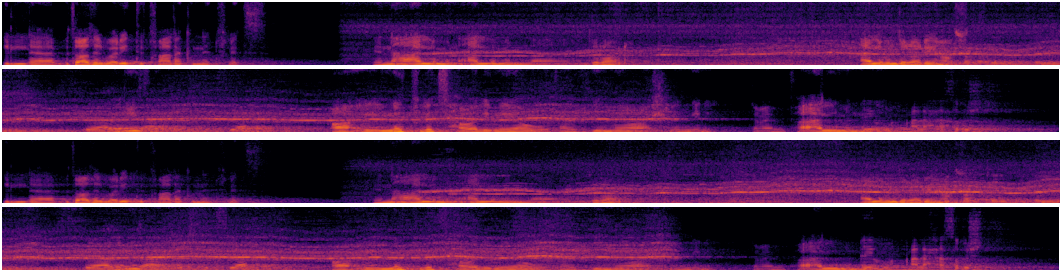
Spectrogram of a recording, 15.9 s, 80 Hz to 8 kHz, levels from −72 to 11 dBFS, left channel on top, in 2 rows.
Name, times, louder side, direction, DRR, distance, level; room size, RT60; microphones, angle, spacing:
voice 1, 0.0-1.9 2.8-4.7 6.4-7.2 8.8-9.1 10.4-13.3 13.6-14.6, left 2 dB, 50° left, 0.8 m, -24 dB
sound 1, 2.5-8.1, left 2 dB, 85° left, 7.5 m, -43 dB
Wind, 3.1-13.1, right 3 dB, 20° right, 0.9 m, -31 dB
voice 2, 6.9-9.3 9.6-9.9 14.4-15.3, equal, 45° right, 3.4 m, -29 dB
27.5 x 27.0 x 7.5 m
head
